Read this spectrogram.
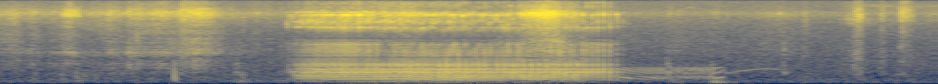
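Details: French Bulldog asleep after supper: one long, loud, rattling snore of about two and a half seconds with soft breathing before and after; snoring.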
